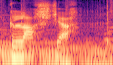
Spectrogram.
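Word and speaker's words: Gloucester: quick hop from provincetown to glacia as the locals say again i repeat if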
